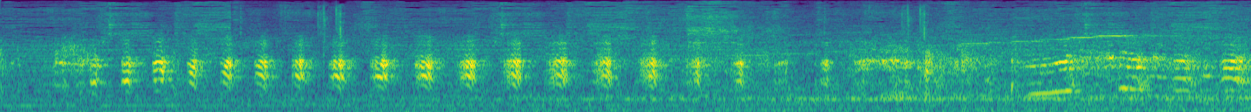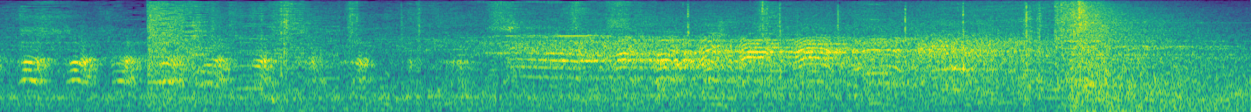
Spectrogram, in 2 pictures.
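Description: Film soundtrack mix: a rapid pulsing beep for the first few seconds, then voices shouting over a rising, noisy commotion, with a loud hit just before the end.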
